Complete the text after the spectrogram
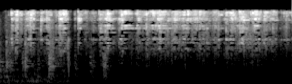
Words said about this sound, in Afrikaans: Dit is hoe die sleutels klink as dit nou buite die egolose kamer is. Ja, soos wat ons in die vertrek inbeweeg, dan begin dit al hoe dooier klinkies, geen weerkaatsings nie.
